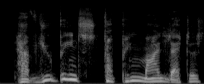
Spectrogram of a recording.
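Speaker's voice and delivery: plain reading voice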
